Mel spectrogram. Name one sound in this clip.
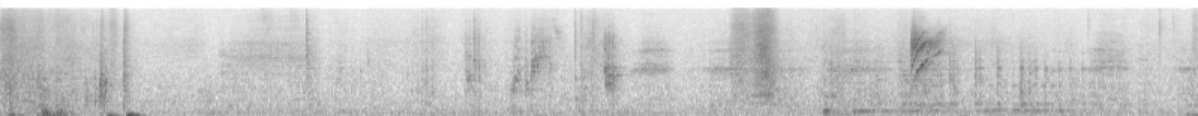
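A glass tank scrapes and knocks faintly as it is turned on a stand.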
